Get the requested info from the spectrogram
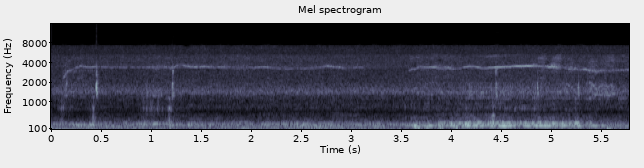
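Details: Crying of an upset baby macaque throwing a tantrum and jumping: a high, sustained whining wail that rises quickly, wavers, pauses, then starts again, over a low rumble and a few knocks.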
